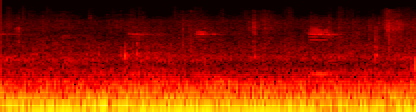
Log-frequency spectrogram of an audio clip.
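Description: Steady low rumble of a car driving slowly, engine and road noise heard inside the cabin.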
